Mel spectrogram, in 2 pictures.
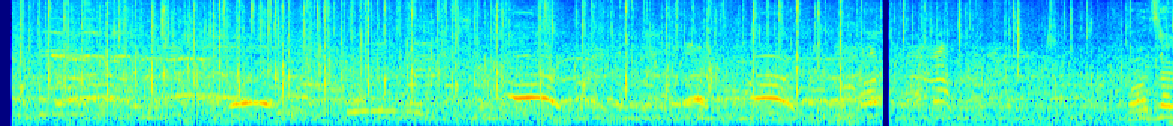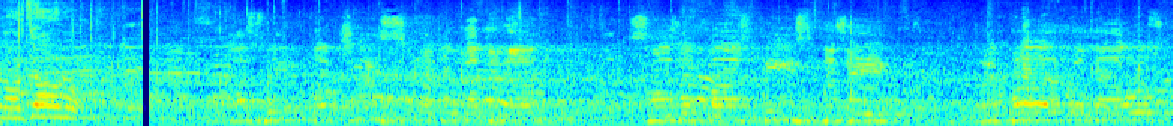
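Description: Young men shout and chant close by.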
